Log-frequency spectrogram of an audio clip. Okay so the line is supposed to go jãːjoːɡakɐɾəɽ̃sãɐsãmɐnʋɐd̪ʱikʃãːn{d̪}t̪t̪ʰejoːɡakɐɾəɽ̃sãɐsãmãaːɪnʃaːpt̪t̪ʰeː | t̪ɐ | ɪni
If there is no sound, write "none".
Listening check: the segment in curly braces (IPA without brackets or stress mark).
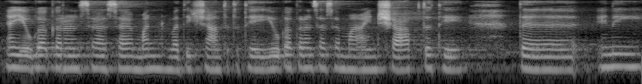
t̪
